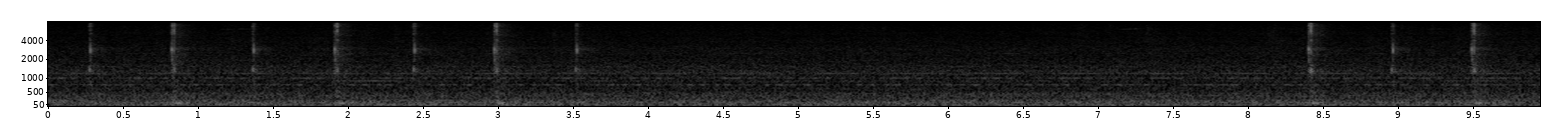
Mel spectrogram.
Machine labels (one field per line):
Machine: valve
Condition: normal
